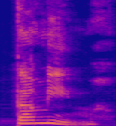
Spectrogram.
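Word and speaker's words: תמים: One more adjective that is tamim.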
